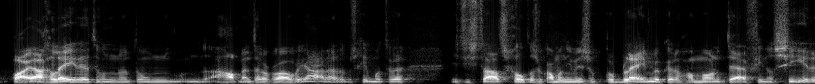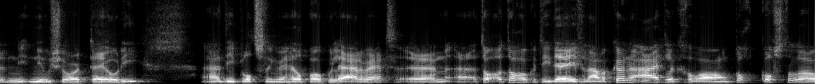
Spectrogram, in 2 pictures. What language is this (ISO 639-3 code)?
nld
